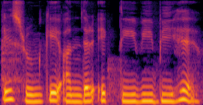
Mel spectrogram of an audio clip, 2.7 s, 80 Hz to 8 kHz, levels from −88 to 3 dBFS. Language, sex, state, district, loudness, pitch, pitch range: Hindi, female, Arunachal Pradesh, Papum Pare, -15 LUFS, 195 Hz, 190-215 Hz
